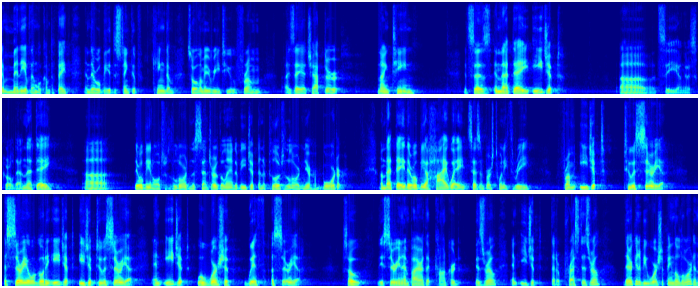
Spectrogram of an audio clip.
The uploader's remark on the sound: Moody's 2019 Israel Tour Bible Q &. Recorded in Jerusalem with a live audience.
